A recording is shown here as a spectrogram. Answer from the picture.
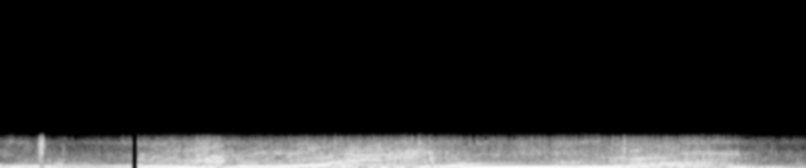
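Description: Engine revving hard, its pitch climbing, dipping and climbing again over several seconds, then falling away near the end; a brief break in the sound just over a second in.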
